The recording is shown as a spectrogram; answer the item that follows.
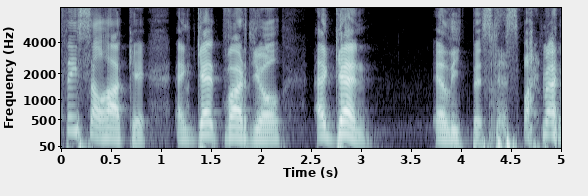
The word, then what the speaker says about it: Gvardiol: It didn't look good for Upamecano, and Gvardiol was the elite, with Schlotterbeck too, center back that everybody was impressed. So, I said the name right. – you did. You did say it right.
